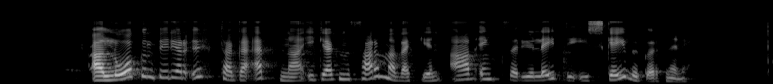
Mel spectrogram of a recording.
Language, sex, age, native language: Icelandic, female, 40-49, Icelandic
